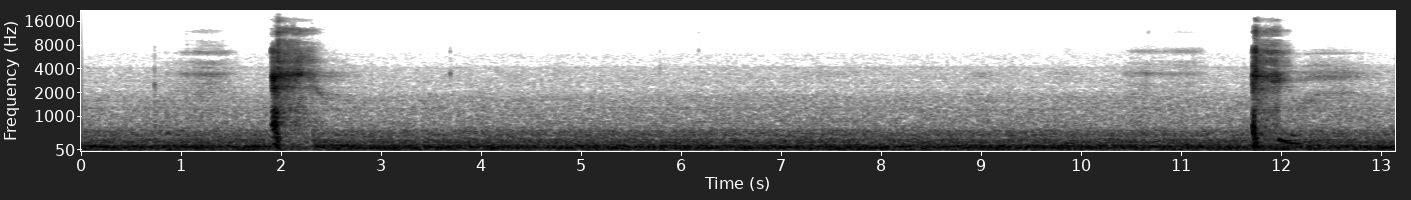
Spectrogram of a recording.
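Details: Female sneezing on waking in the morning during spring allergies, with a scratchy throat and sneezing all weekend: two forceful, harsh, painful explosive sneezes about ten seconds apart over a low rumble; allergy sneezes.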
